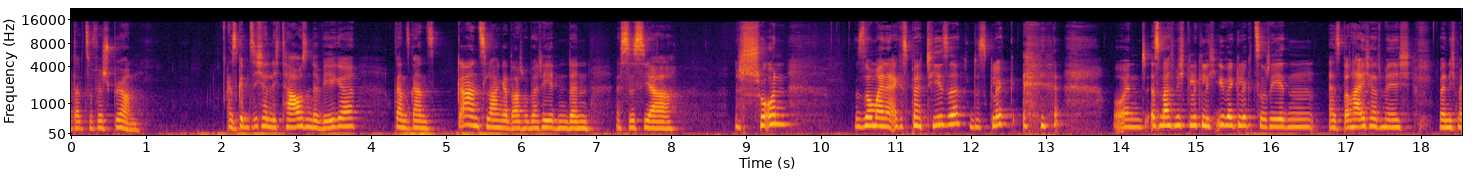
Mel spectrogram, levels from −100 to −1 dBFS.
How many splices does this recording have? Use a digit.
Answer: 1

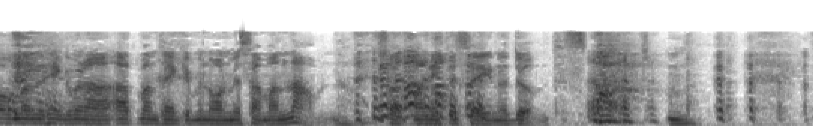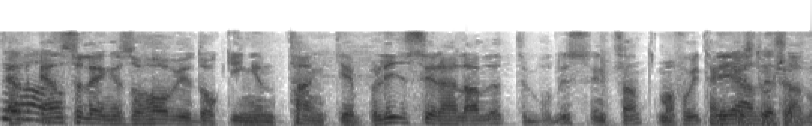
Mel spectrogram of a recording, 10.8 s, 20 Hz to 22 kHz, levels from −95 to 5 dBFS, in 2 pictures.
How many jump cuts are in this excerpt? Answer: 0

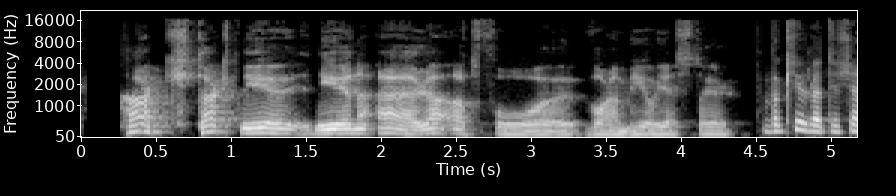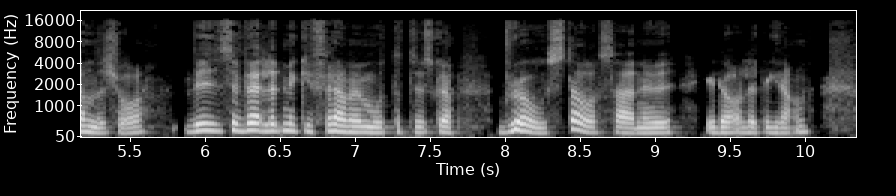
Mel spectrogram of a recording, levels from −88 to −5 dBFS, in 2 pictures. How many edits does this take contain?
1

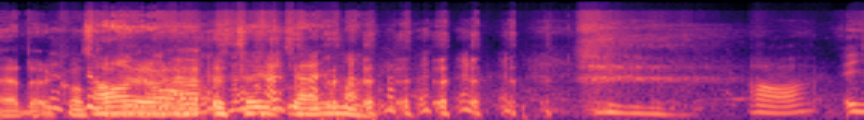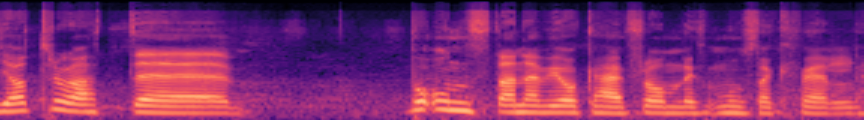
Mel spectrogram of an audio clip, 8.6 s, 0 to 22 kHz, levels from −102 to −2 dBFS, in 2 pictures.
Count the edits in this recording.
1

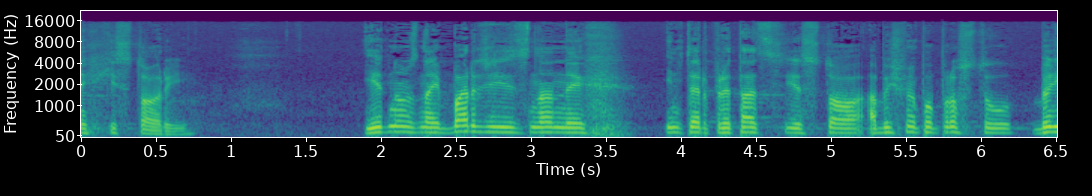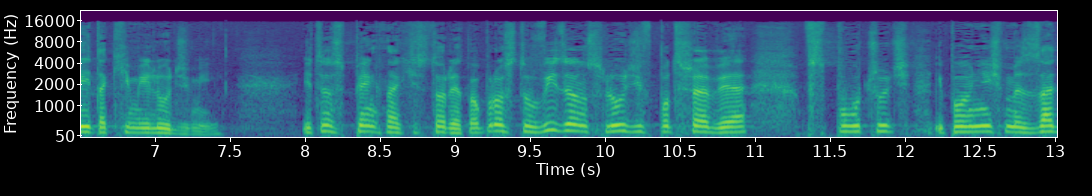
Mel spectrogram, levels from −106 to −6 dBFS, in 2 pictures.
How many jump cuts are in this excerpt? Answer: 2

